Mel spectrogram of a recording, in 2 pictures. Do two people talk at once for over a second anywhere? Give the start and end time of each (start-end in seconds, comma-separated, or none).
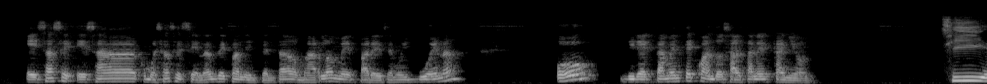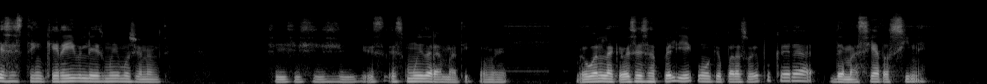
none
